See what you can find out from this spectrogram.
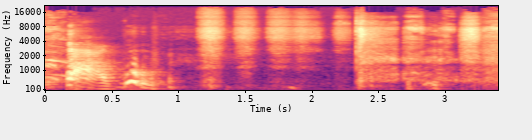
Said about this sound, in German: Ah, sorry, ich muss, ich muss gerade niesen, sorry.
